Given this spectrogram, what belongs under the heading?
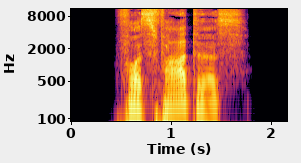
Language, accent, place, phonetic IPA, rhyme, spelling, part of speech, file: German, Germany, Berlin, [fɔsˈfaːtəs], -aːtəs, Phosphates, noun, De-Phosphates.ogg
- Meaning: genitive singular of Phosphat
